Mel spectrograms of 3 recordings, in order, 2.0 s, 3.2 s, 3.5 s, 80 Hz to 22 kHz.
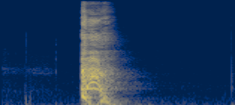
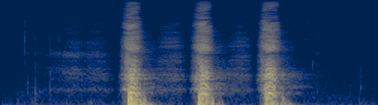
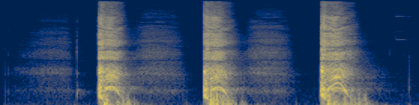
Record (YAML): cough_length: 2.0 s
cough_amplitude: 32767
cough_signal_mean_std_ratio: 0.27
exhalation_length: 3.2 s
exhalation_amplitude: 14409
exhalation_signal_mean_std_ratio: 0.3
three_cough_length: 3.5 s
three_cough_amplitude: 32768
three_cough_signal_mean_std_ratio: 0.36
survey_phase: beta (2021-08-13 to 2022-03-07)
age: 45-64
gender: Male
wearing_mask: 'No'
symptom_none: true
smoker_status: Ex-smoker
respiratory_condition_asthma: false
respiratory_condition_other: false
recruitment_source: REACT
submission_delay: 1 day
covid_test_result: Negative
covid_test_method: RT-qPCR
influenza_a_test_result: Negative
influenza_b_test_result: Negative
